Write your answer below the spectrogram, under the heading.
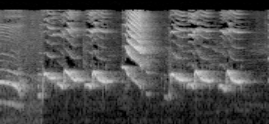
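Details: Caged Black-throated laughingthrush singing in the early morning, a training song used to excite other laughingthrushes: bright rising whistled notes repeated in quick pairs, broken by one harsh, buzzy downward squeal midway.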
